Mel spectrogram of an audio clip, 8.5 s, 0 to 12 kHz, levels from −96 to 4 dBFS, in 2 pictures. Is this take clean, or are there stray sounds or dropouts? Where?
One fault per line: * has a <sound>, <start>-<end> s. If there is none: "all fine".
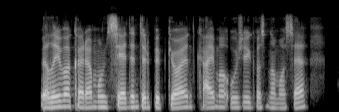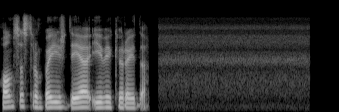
all fine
